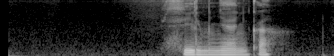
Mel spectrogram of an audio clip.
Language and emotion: Russian, neutral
